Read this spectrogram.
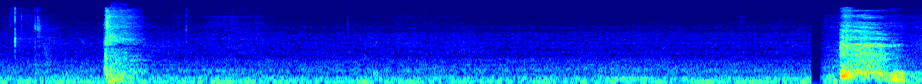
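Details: Two harsh cough or throat-clearing bursts from a man walking home from a bar, described as snot, coughing and phlegm, separated by a few seconds of quiet outdoor traffic noise.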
